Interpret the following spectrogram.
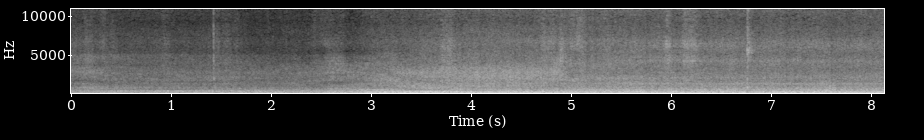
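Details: Cambridge direct-fired makeup air unit that had locked out on airflow due to a misadjusted actuator/damper: low steady roar swells after about three seconds then holds even, no sputter or cutout; burner lit and staying on with airflow restored.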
